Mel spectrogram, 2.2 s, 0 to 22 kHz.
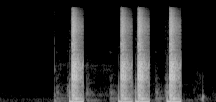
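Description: A drum sampler playing a short percussive one-shot made from a field-recorded mouse hit, roughened by MPC60-style sampling emulation. It is triggered four times, as short sharp hits with the middle two close together.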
